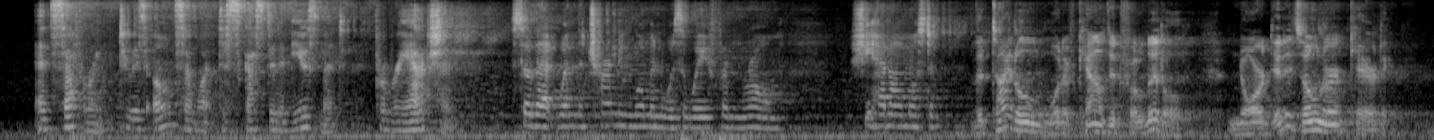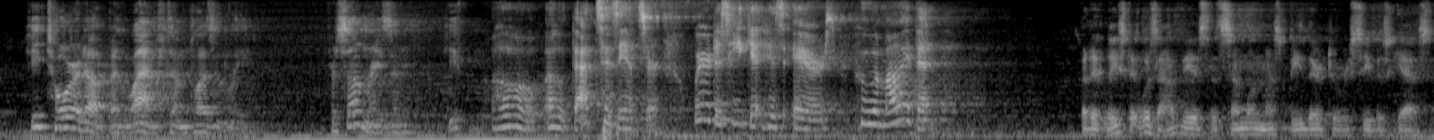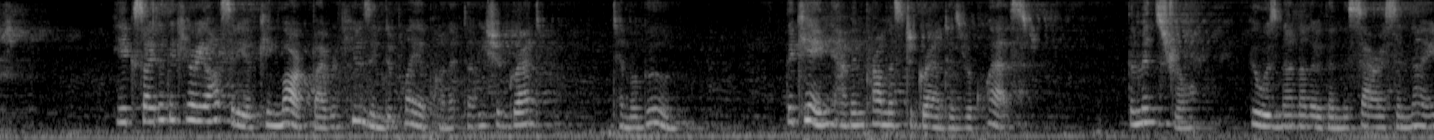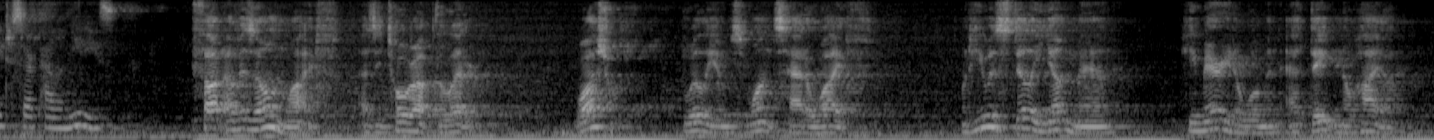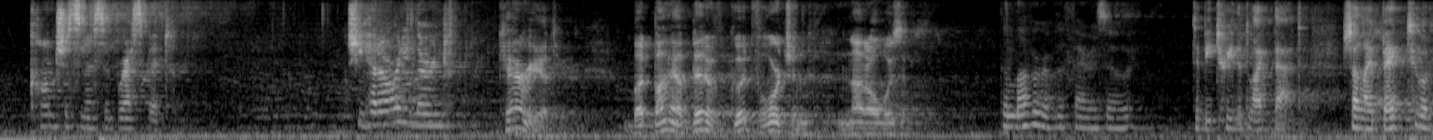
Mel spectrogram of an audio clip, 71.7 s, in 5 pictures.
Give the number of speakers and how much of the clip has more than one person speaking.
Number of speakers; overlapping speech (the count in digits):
7, no overlap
